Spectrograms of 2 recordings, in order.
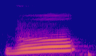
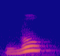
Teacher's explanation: پیش وہ کی آدھی آواز ہے، یعنی پیش و مدہ کی آدھی آواز ہے. و مدہ کی آواز ہے بو، لمبی آواز، جبکہ بو آدھی آواز ہے. تو اس سبق میں آواز کو لمبی نہیں کریں گے، ادائیگی میں اس کا خوب خیال رکھیں.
